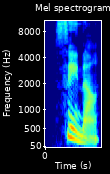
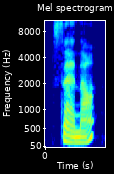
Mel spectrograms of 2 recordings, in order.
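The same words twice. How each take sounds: First: Said in the usual way. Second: सेना as "saina" with open ai; mispronounced e. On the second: Shown as a demonstration. Teacher showing a common error, सेना with ai for e. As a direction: put "ai" for "e" in सेना. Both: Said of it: "ए, ऐ संबंधी अशुद्धियां".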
